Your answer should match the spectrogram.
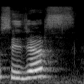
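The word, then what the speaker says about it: scissors: है कैची होती है तो सीजर्स सी के बाद एस के बाद क्या आया सी आया तो यहां पे सी साइलेंट रहेगा सीजर्स सीन एस के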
